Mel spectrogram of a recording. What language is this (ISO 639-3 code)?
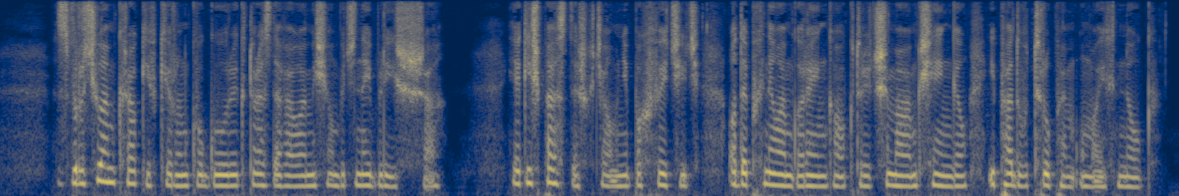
pol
